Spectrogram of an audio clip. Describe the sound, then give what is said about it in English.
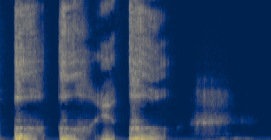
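A voice imitates a harsh coughing fit, with four rough, raspy hacks in quick succession followed by a fainter, wheezy one, fairly loud. “And you hear Smokey. You hear him like cough.”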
